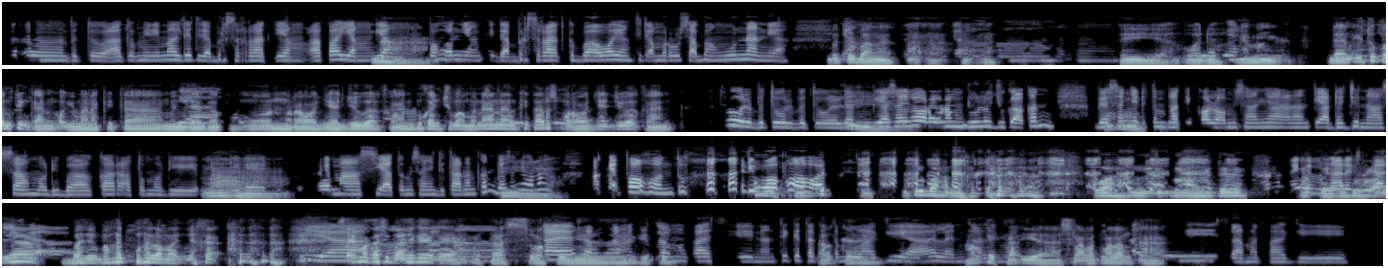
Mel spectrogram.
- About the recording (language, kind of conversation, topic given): Indonesian, unstructured, Mengapa menurutmu pohon penting bagi kehidupan kita?
- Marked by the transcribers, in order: tapping; distorted speech; unintelligible speech; chuckle; laugh; chuckle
